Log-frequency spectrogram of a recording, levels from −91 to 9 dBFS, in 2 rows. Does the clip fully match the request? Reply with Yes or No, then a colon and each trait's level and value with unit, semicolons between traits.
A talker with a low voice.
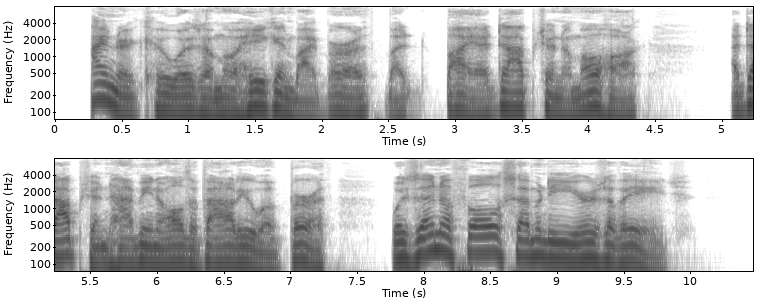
Yes: low, 105 Hz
